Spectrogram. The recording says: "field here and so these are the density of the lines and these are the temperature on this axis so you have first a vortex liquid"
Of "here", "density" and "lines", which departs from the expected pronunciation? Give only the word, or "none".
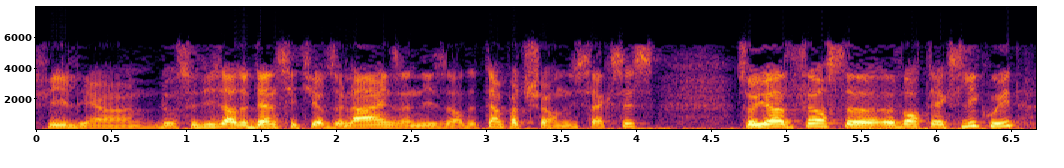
here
